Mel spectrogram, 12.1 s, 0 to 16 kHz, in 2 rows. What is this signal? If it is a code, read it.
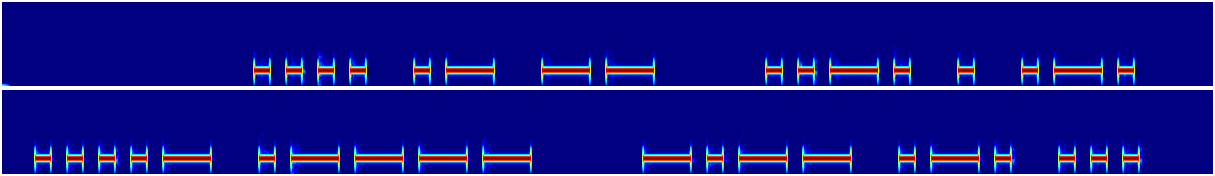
Morse code, heard as a keyed tone, about 15 wpm, 700 Hz. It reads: HAM FER 41 YRS
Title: Practice QSO - Exchange 3 - More Info - 15wpm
